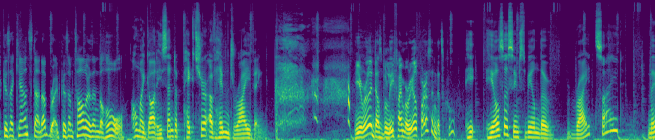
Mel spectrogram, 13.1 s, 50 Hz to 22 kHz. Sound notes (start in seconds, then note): 5.5 laughing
